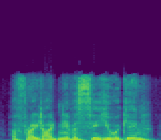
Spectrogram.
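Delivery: plain reading voice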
